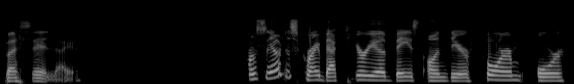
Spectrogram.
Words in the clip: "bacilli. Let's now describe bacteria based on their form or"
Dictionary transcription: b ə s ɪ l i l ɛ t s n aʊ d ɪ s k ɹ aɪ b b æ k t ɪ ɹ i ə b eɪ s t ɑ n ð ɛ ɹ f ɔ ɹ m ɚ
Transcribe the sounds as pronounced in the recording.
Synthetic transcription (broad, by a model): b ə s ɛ l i w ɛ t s n aʊ d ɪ s k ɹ aɪ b b æ k t ɪ ɹ i ə b eɪ s t n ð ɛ ɹ f ɔ ɹ m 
